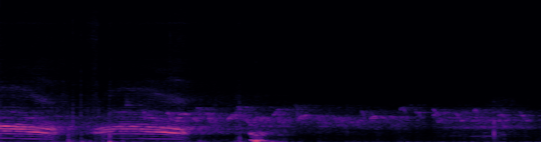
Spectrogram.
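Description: A crow cawing: two calls in quick succession at the start, each rising then falling in pitch. A soft thump follows about two seconds in.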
